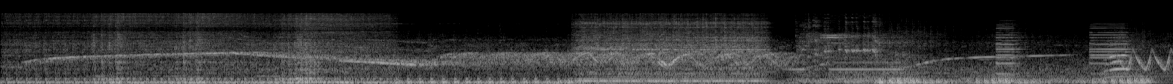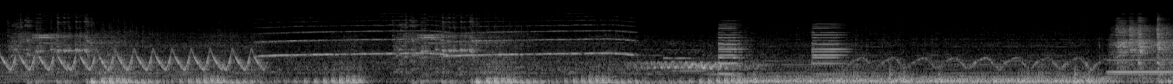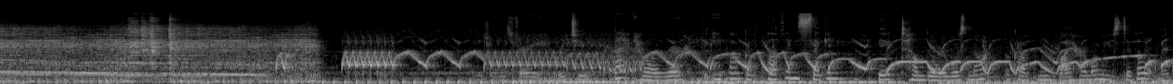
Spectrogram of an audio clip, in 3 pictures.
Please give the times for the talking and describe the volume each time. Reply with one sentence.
You can hear the talking from 28.1 to 35.1 s, at a steady volume.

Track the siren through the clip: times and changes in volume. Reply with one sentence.
The siren can be heard from 0.0 to 35.1 s, at a steady volume.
